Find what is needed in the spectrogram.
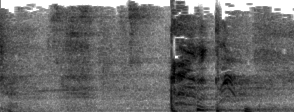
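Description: A person coughing: quiet at first, then a loud, harsh cough breaks out just past a second in. The speaker blames it on a cold drink.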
